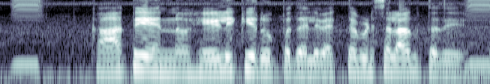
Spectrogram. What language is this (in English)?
Kannada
